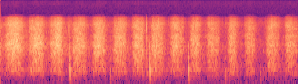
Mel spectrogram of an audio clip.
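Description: Rhythmic hand sanding, steady back-and-forth scratchy strokes of sandpaper on a wooden kukri sheath, close and fairly loud, with no voices.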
